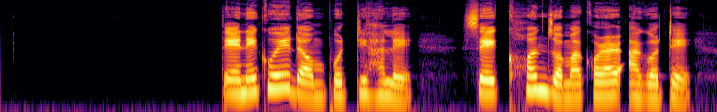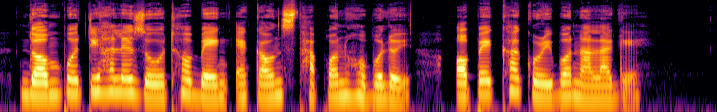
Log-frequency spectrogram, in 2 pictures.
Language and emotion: Assamese, neutral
